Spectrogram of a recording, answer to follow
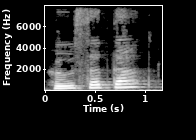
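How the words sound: The pitch rises at the end of the question. "Rising intonation"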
